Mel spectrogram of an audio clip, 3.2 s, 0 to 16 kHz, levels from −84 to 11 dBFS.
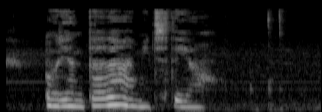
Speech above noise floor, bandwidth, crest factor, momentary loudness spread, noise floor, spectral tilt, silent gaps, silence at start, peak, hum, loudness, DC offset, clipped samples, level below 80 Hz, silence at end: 36 dB; 11.5 kHz; 20 dB; 22 LU; -63 dBFS; -4 dB/octave; none; 0.05 s; -10 dBFS; none; -28 LUFS; under 0.1%; under 0.1%; -70 dBFS; 0.5 s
